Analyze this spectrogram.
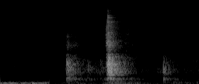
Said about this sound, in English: I'm going to open the door.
